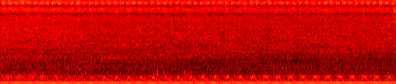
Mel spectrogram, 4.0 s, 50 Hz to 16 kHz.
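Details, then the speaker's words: Lexus SC400 V8 started after coolant reservoir replacement: steady even idle with no knocks, misses or squeals, no dash warning lights; running normally. "All right, y'all, we running. No light on the dash. We good. No lights on the dash. We up and running."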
